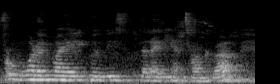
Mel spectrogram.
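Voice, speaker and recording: An actress on a convention panel reflecting earnestly on auditions and acting work. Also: female voice, mid-range voice, a little fast, dark tone, slight background noise. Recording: echoey hall from far off.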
